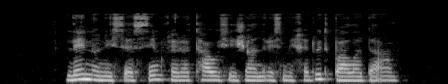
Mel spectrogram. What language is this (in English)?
Georgian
